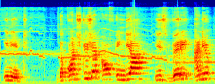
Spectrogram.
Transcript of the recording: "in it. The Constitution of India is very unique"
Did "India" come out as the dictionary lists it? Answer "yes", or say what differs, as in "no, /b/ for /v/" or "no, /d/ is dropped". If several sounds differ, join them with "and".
yes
